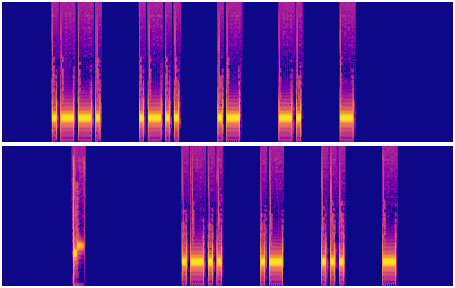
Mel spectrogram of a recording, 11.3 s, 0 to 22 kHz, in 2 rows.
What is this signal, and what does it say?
Morse code, heard as a keyed tone, about 22 wpm, spaced as for 13 wpm, 700 Hz. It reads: PLANT LAST
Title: 3x Character Spacing - Top 500 Words - 22wpm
